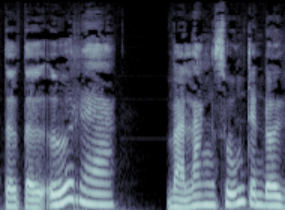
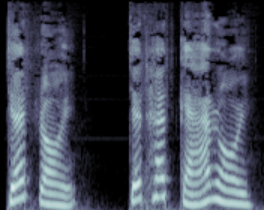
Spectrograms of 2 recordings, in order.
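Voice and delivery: higher, a mild lament; mournful cry; 4 semitones higher than usual. A narrator's reading. Girl finding her dead siblings, understated mournful cry. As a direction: let it break out in grief. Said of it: "Bỗng em thốt lên ai oán".

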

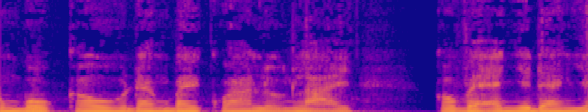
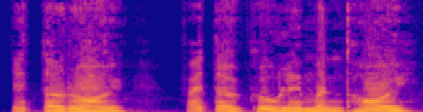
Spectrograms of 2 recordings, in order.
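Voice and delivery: quick, raised cry of alarm; frightened exclamation; 3 semitones higher, 5 dB louder, faster than usual. A narrator's reading. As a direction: blurt it out while fleeing. Rooster fleeing in fright. (hoảng sợ kêu nhanh)

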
